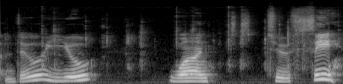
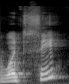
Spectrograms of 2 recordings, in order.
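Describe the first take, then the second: First: Full question form, word by word with pauses; full formal question. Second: "Want to see?" in one go, rising on "see"; direct informal question. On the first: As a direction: say "Do you ... want ... to see?" in careful separate pieces. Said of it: "o certo deveria ser isso aqui". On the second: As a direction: ask it straight, only the rising tune on "see" marking the question. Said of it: "ele já fala direto". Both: Shown as a demonstration.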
